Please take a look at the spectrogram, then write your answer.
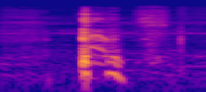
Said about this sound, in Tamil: அதனால தான் லைட்டாக இருமல் வருது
